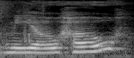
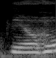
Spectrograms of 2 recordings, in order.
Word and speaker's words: Myoho: So first syllable is Nam. The second, don't run away from me here. The second is Myoho. Myoho, making sure you can see.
